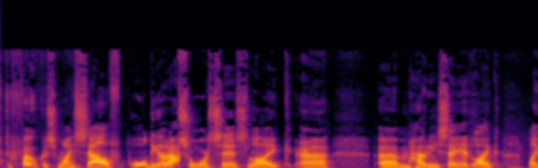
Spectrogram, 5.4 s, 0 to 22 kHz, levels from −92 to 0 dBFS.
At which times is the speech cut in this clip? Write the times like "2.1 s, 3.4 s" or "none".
1.3 s, 1.8 s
